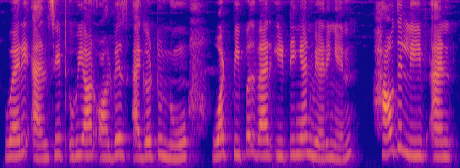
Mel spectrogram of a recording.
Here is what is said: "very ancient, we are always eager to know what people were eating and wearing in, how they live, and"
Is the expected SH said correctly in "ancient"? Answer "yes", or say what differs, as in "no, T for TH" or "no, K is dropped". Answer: no, S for SH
